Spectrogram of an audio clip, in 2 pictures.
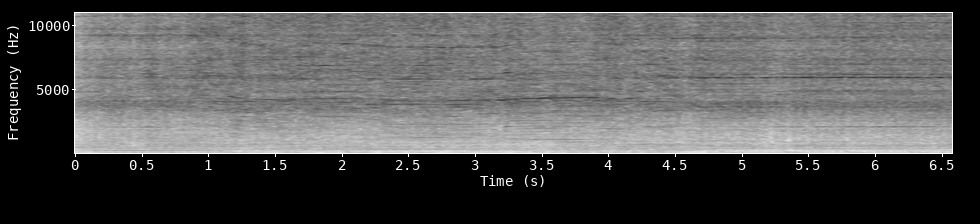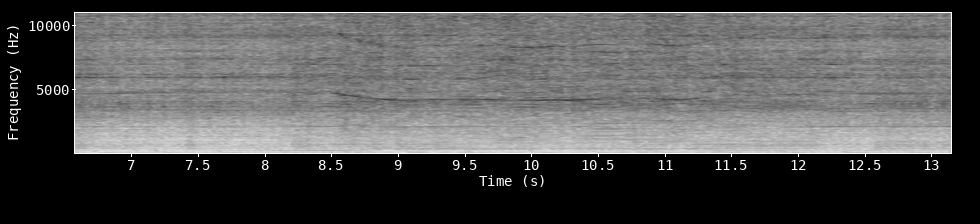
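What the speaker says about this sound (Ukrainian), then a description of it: "Далі обрізання під 45 градусів." Steady rasping of a saw making a 45-degree cut through small wood offcuts, continuous and close, with a low mechanical hum underneath and no talking.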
